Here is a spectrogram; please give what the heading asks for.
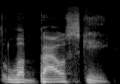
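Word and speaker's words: Lebowski: oh my God the it's pronounced Labowski okay we know which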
